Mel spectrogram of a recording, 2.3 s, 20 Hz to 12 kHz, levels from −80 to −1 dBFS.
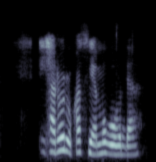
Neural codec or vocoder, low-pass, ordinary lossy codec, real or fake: codec, 16 kHz, 1 kbps, X-Codec, HuBERT features, trained on general audio; 7.2 kHz; none; fake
